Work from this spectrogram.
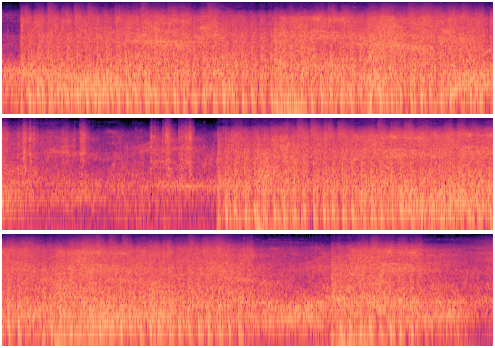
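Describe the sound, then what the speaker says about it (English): Sustained rapid gunfire from the video game The Thing, loud and continuous with dense bursts, a brief lull near the middle before the shooting resumes at full intensity. "The shooting also feels really good."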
